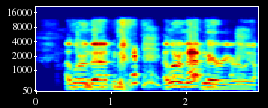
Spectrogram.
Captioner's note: laughing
